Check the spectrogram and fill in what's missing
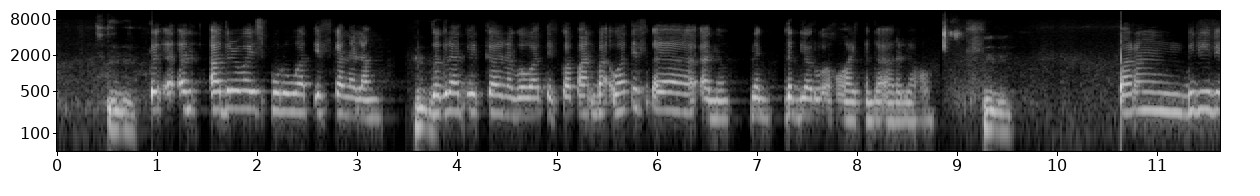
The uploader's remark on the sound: via Zoom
